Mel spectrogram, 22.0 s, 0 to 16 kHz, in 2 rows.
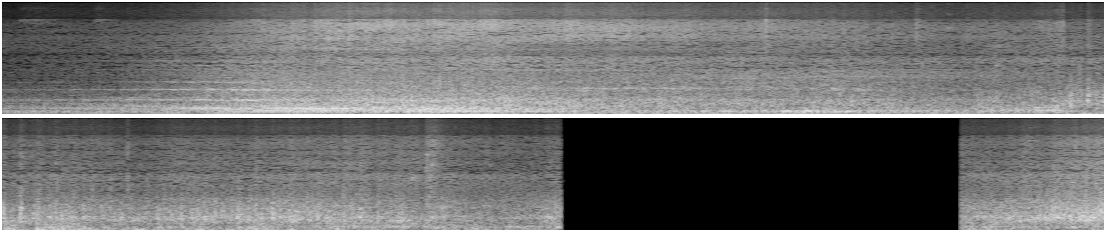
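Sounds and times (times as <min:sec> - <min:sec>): diesel locomotives rumbling: 0:00.0 - 0:16.6
train cars clattering over rails: 0:02.4 - 0:16.2.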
